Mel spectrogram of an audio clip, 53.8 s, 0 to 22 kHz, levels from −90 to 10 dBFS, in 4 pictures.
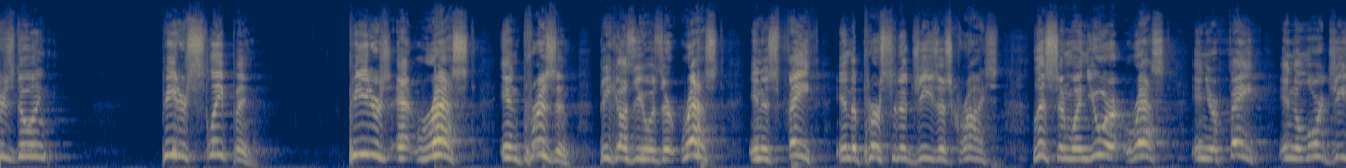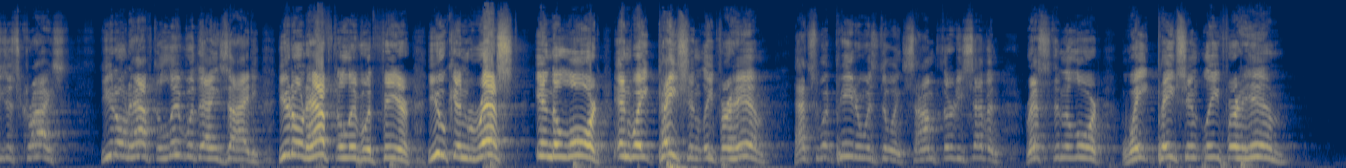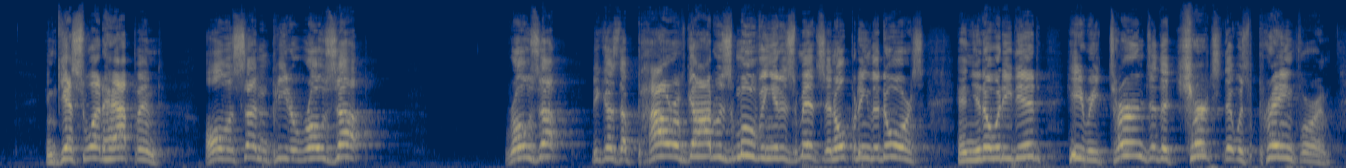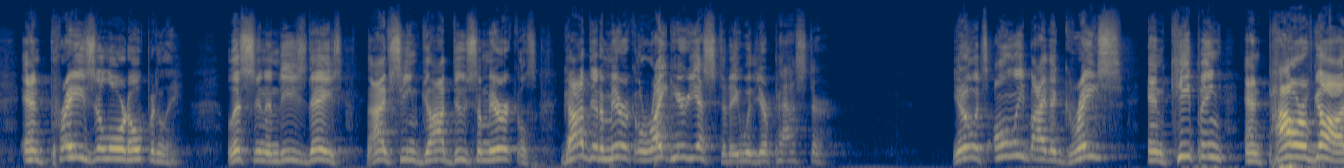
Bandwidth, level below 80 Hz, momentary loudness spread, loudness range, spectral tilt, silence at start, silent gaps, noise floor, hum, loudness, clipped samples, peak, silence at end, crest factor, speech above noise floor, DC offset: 19.5 kHz; -50 dBFS; 14 LU; 11 LU; -1.5 dB/octave; 0 s; none; -73 dBFS; none; -23 LUFS; under 0.1%; -4 dBFS; 0 s; 20 dB; 50 dB; under 0.1%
